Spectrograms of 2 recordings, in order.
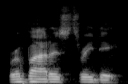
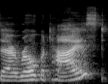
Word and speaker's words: Robotiz3d: So you know um how did your cross industry background prepare you for founding Robotas 3D? Yeah. So um first of all it's it's pronounced robotized and uh there's there's a funny story.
